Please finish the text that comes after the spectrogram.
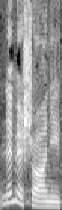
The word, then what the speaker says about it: Nemessany: So, yeah, I'm Nemessany, and you're probably like, what? Yeah, that's from Austria-Hungary. My parents immigrated from there, and if you are from there as well, you would pronounce it Nemessany.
